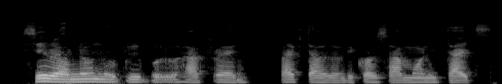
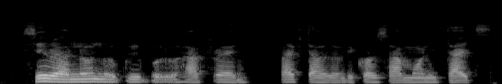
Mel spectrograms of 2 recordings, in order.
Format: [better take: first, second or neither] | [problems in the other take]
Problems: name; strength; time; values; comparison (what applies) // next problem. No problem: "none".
second | noise reduction (neural mask model Resemble Enhance denoiser)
